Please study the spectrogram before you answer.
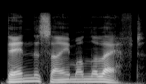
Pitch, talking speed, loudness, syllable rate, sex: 115 Hz, 245 wpm, -18 LUFS, 4.5 syllables/s, male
